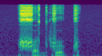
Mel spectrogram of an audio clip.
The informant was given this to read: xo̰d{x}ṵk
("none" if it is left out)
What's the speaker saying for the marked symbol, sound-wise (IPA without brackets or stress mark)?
k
